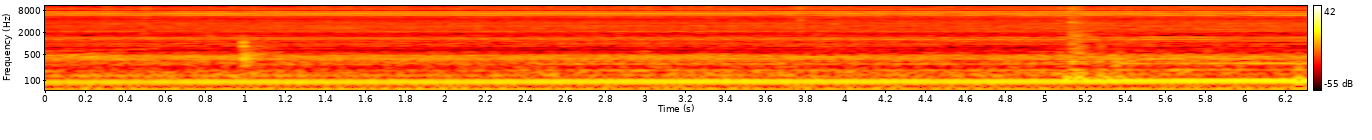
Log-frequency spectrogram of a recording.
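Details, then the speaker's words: Whirlpool inverter AC outdoor unit, compressor running with temperature set to 20, outdoor relay on: steady low hum with no knocks, rattles or surging; compressor runs smoothly. "So అవుట్డోర్లో relay కూడా on అయింది. అలాగే దీని యొక్క compressor కూడా on అయిపోయింది."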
